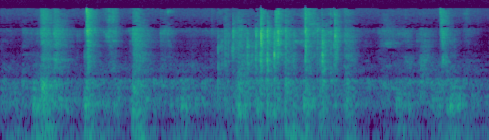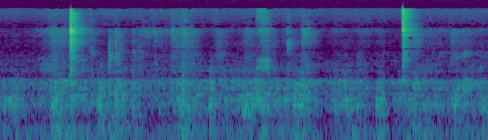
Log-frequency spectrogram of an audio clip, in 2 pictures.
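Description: Mouth and chewing sounds of someone eating a small piece of food by hand, with irregular small clicks and taps, over a steady low background hum.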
